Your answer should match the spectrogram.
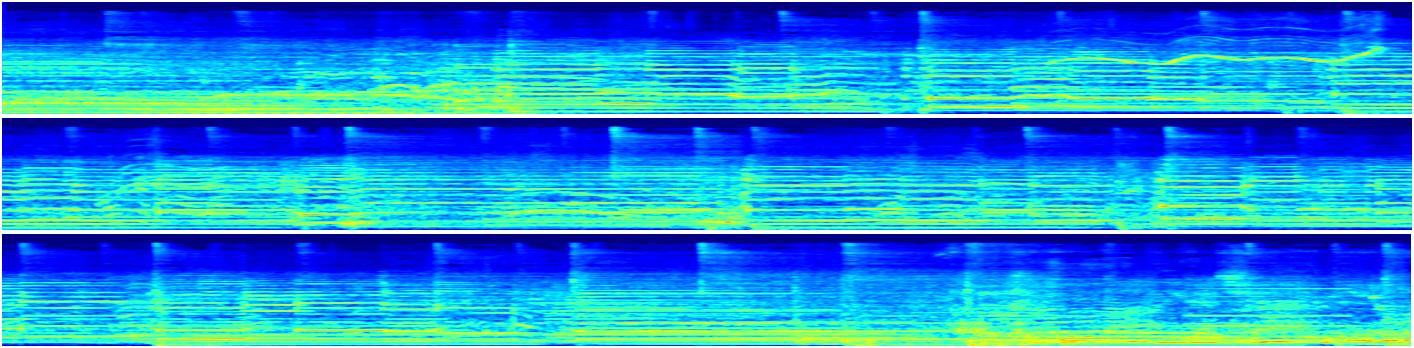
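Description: Rock band playing live through a club PA: electric guitars over bass and drums. A high wavering line rises above the band about five seconds in.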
